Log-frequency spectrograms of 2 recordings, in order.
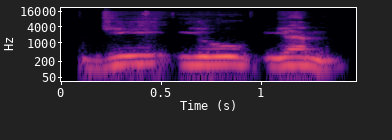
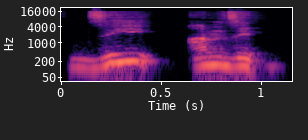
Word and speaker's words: gunzip: Is this gun zip? No, it's not gun zip. We have to call it as Z unzip.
